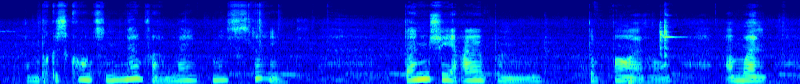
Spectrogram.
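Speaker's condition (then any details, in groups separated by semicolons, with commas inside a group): MND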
